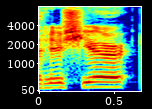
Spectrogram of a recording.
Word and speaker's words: Hischier: How do you say it? Nico Hischier? Is that how you say it? Hischier? – Yeah, it's Nico Hischier and Jesper Brad.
